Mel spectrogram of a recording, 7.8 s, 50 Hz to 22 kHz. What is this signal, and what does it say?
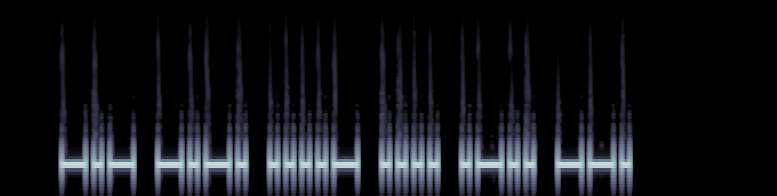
Morse code, heard as a keyed tone, about 16 wpm, 700 Hz. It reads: KC4HLG
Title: USA Call Signs - 6 Characters - Repeated 3x - 15wpm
